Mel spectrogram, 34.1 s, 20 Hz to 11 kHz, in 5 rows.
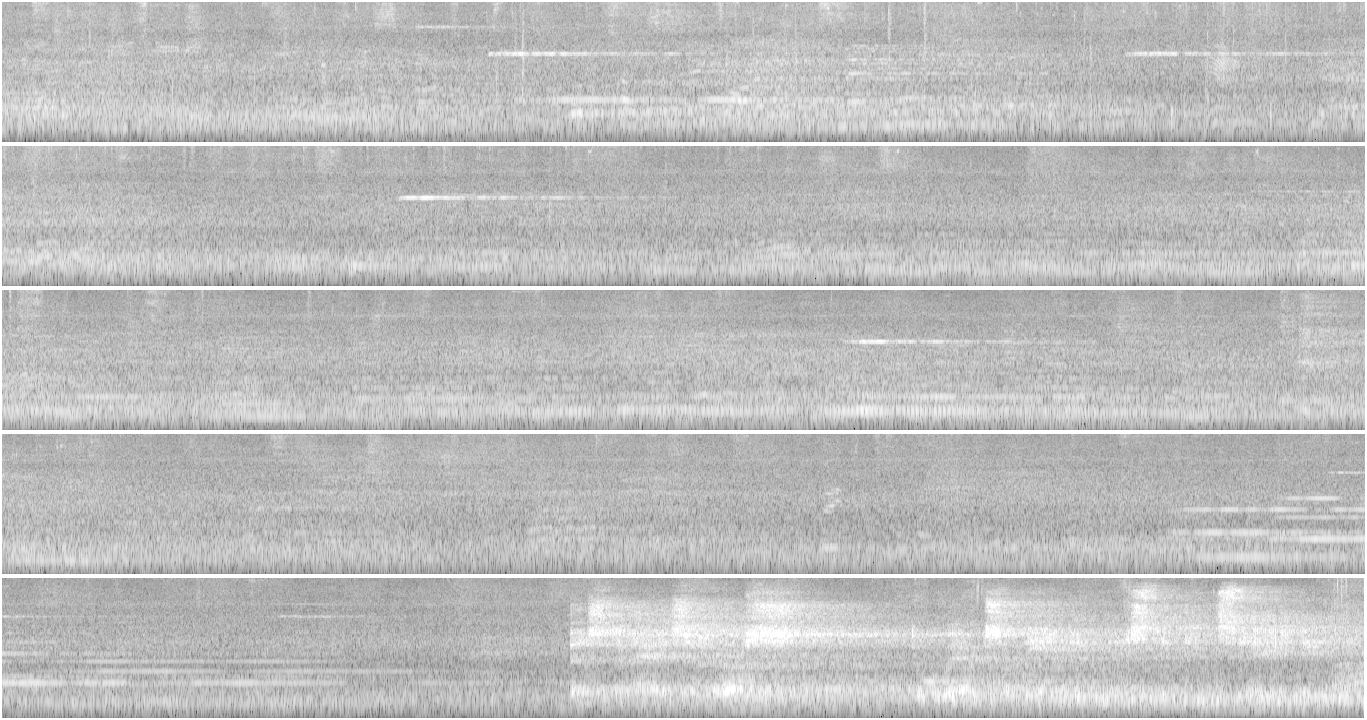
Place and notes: {"title": "Maastricht, Pays-Bas - Red light signal", "date": "2018-10-20 13:45:00", "description": "The red light indicates to pedestrian they can cross the street. It produces a sound which is adaptative to the number of cars, a camera films the traffic. As this, sometimes the duration is long, other times it's short.", "latitude": "50.85", "longitude": "5.70", "altitude": "48", "timezone": "Europe/Amsterdam"}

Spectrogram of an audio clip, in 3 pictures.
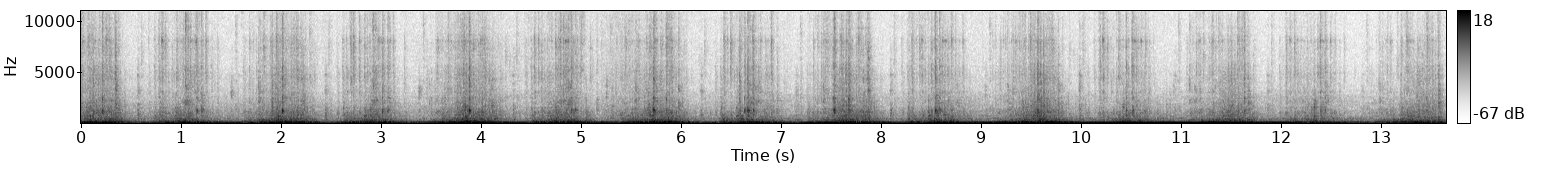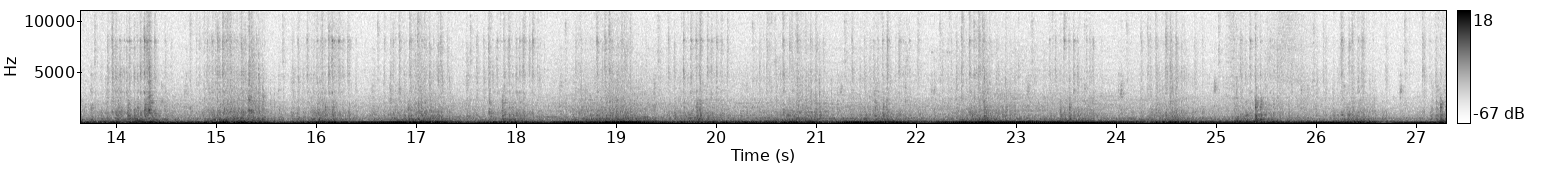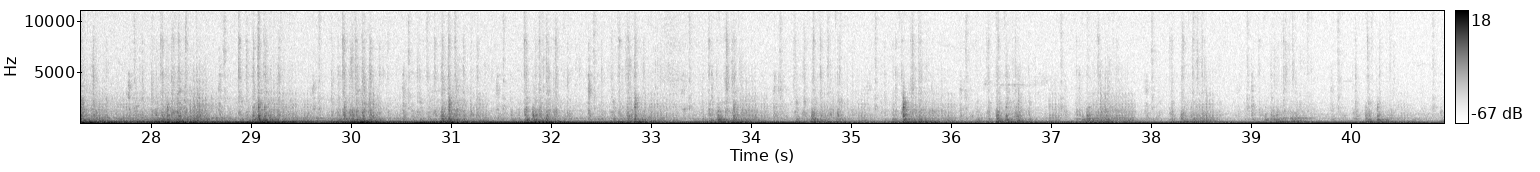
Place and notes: {"title": "Le Bourg, Le Mage, France - Le mage - cloche de l'église", "date": "2020-02-20 10:00:00", "description": "Le Mage - département de l'Orne - Parc Naturel Régional du Perche\nMouvement manuel de la 2nd cloche\nRemerciement Cie AMA - Falaise", "latitude": "48.51", "longitude": "0.80", "altitude": "186", "timezone": "Europe/Paris"}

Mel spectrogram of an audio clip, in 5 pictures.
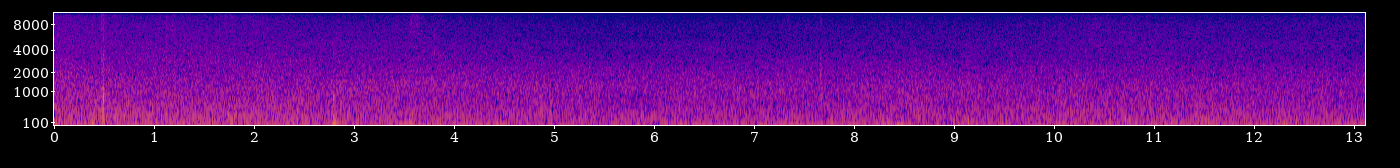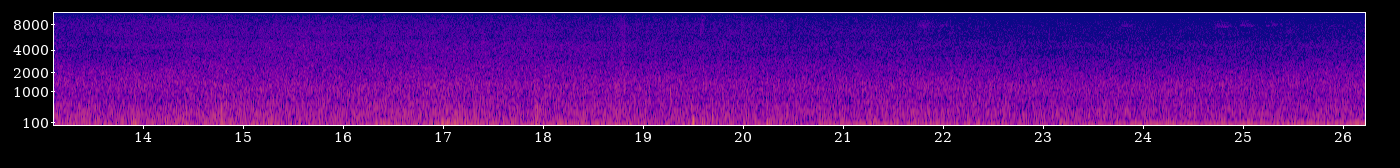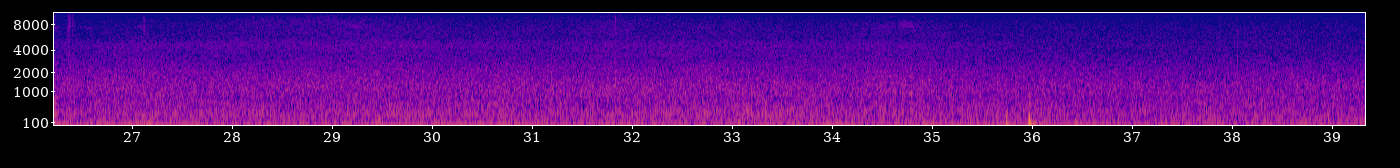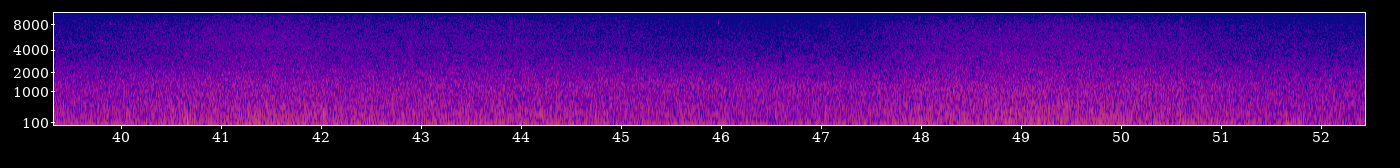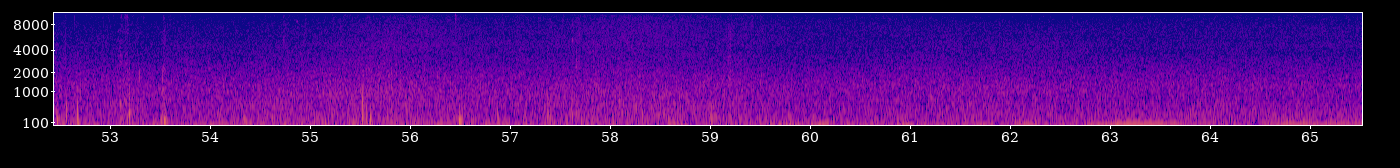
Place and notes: {"title": "Kalenica, Góry Sowie - forest ambience, wind in high trees", "date": "2019-09-27 11:45:00", "description": "Góry Sowie, Owl mountains, Eulengebirge, forest ambience, sound of the wind\n(Sony PCM D50, DPA4060)", "latitude": "50.65", "longitude": "16.53", "altitude": "851", "timezone": "Europe/Warsaw"}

